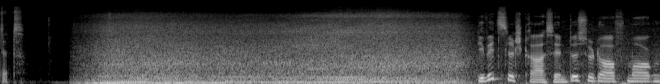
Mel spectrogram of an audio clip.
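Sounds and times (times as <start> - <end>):
speech: 0.0 - 0.3, 4.8 - 6.6
heavy road traffic of cars and heavier vehicles: 0.7 - 5.4.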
